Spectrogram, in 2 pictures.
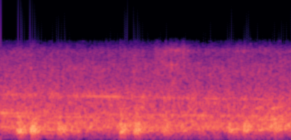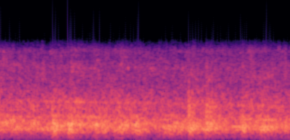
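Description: Inside an ISAP electric metro train running at top speed, a steady wheel-and-track noise rises and falls, broken by irregular knocks and thuds from the track.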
